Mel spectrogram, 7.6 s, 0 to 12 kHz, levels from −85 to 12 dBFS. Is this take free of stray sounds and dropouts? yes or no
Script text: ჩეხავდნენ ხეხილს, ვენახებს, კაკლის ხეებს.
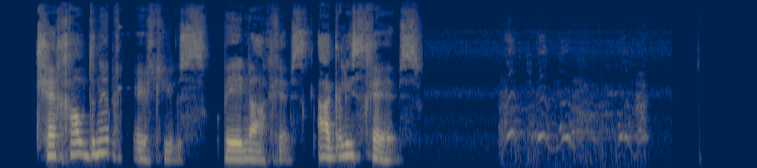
no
